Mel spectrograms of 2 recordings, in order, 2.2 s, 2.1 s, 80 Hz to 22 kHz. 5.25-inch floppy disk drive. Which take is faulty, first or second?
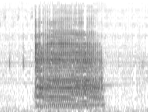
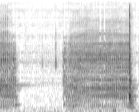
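first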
